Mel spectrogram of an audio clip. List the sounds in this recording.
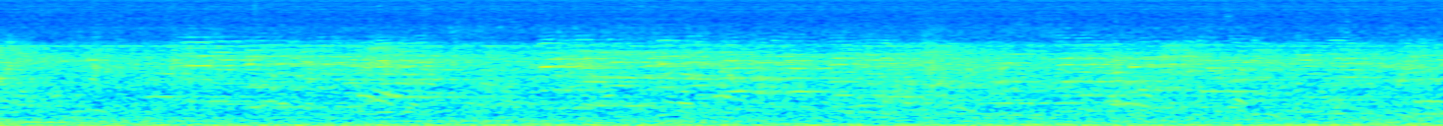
music from a fixed source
